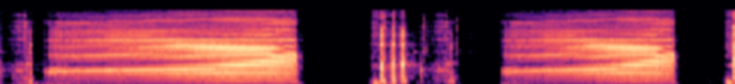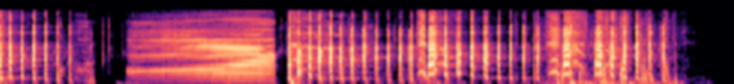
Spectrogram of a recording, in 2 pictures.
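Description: A cow-print moo box toy tipped over three times, each time giving one long mooing groan that rises in pitch, the last one shorter. After it, a minion's rapid, loud giggling laughter fills the last few seconds.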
